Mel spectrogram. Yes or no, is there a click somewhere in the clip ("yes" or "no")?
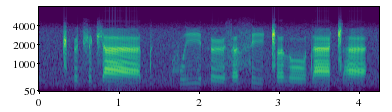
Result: yes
